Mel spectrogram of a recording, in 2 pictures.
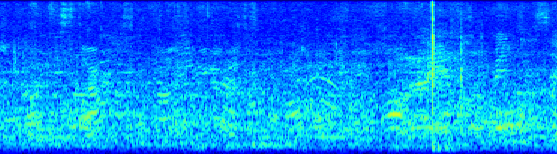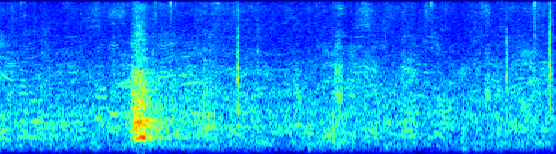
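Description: Hooves thud on soft sand as a horse canters.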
